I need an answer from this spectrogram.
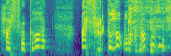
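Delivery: put-on Scottish accent. Speaker retells what a young guy behind them at a musical said, Scottish accent. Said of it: "it was like in a Scottish accent".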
